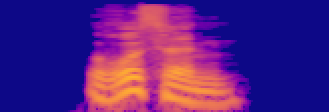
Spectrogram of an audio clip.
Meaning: a female Russian
- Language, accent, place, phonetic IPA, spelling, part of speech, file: German, Germany, Berlin, [ˈʁʊsɪn], Russin, noun, De-Russin.ogg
